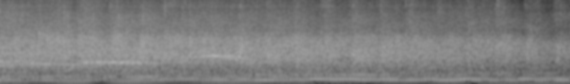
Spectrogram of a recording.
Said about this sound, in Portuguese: Vamos aplaudir esse pregador aí no nome de Jesus.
